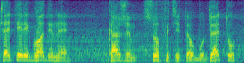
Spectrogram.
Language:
Serbian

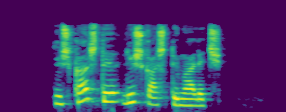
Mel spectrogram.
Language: Mari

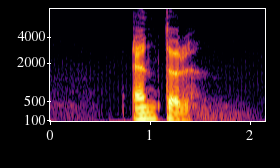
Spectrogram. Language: Swedish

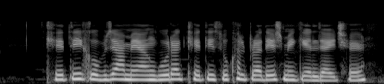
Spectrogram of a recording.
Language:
Maithili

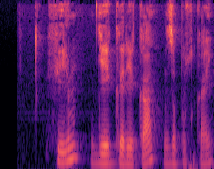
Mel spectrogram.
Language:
Russian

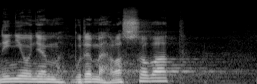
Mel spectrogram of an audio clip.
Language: Czech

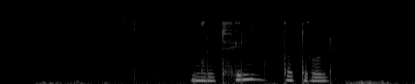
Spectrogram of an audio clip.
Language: Russian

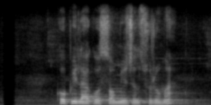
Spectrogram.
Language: Nepali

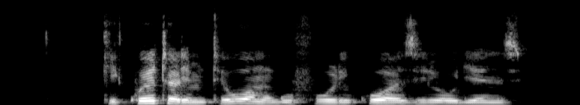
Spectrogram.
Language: Swahili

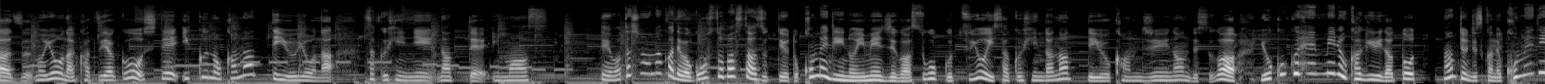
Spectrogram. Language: Japanese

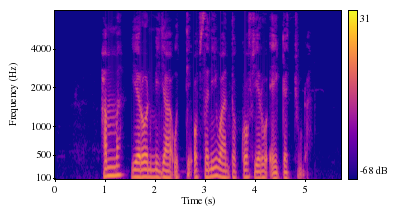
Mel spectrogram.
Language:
Oromo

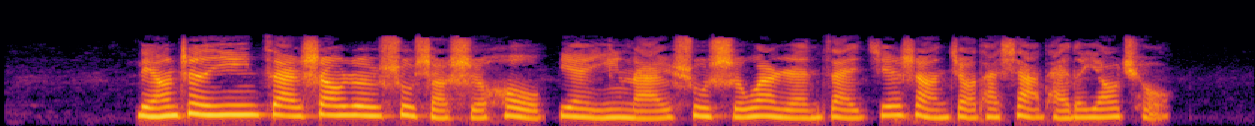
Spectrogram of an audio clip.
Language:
Chinese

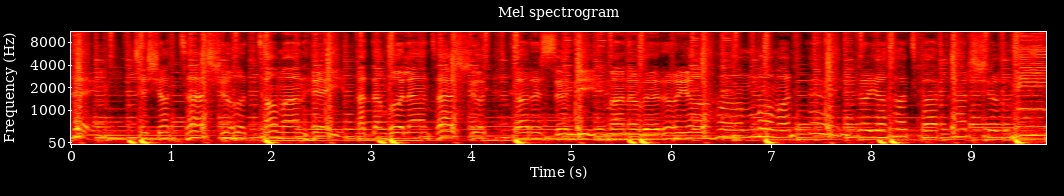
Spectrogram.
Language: Persian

